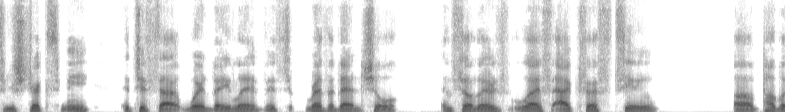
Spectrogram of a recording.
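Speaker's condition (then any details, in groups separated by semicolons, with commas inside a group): Spastic quadriplegic cerebral palsy; spastic quadriplegic, very tight limbs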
